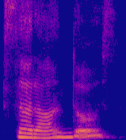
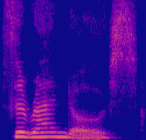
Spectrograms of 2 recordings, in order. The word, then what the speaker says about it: Sarandos: pronounce your last name sarandos I don't believe so I think they pronounce it Sandos I pronounce it the way it's meant to be pronounced authentically sarandos as it spelled phonetically that's what I have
